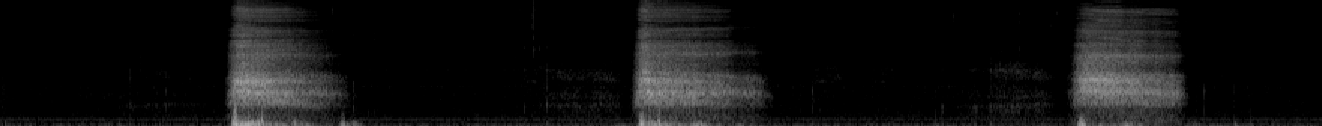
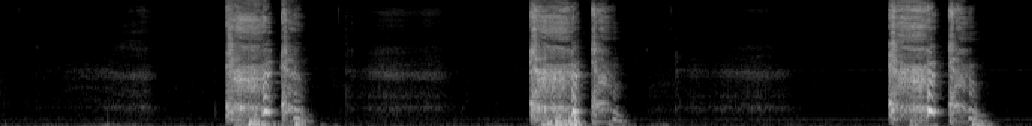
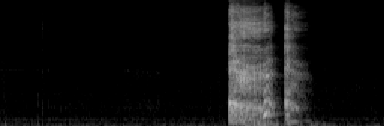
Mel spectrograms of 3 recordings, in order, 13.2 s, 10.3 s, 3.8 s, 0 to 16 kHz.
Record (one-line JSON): {"exhalation_length": "13.2 s", "exhalation_amplitude": 4995, "exhalation_signal_mean_std_ratio": 0.34, "three_cough_length": "10.3 s", "three_cough_amplitude": 22829, "three_cough_signal_mean_std_ratio": 0.32, "cough_length": "3.8 s", "cough_amplitude": 14529, "cough_signal_mean_std_ratio": 0.29, "survey_phase": "beta (2021-08-13 to 2022-03-07)", "age": "18-44", "gender": "Female", "wearing_mask": "No", "symptom_cough_any": true, "symptom_runny_or_blocked_nose": true, "symptom_shortness_of_breath": true, "symptom_change_to_sense_of_smell_or_taste": true, "smoker_status": "Never smoked", "respiratory_condition_asthma": false, "respiratory_condition_other": false, "recruitment_source": "Test and Trace", "submission_delay": "1 day", "covid_test_result": "Positive", "covid_test_method": "RT-qPCR", "covid_ct_value": 30.5, "covid_ct_gene": "ORF1ab gene", "covid_ct_mean": 31.3, "covid_viral_load": "56 copies/ml", "covid_viral_load_category": "Minimal viral load (< 10K copies/ml)"}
